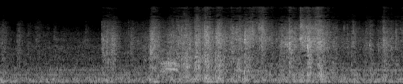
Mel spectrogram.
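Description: A man climbing a slender tarap tree barefoot: irregular scraping against the bark and rustling, crackling leaves and twigs, starting about a second in and louder from then on.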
